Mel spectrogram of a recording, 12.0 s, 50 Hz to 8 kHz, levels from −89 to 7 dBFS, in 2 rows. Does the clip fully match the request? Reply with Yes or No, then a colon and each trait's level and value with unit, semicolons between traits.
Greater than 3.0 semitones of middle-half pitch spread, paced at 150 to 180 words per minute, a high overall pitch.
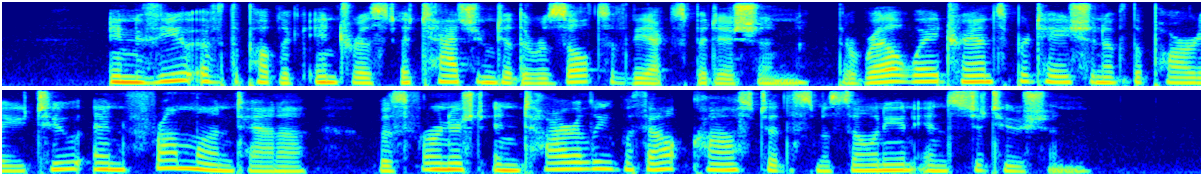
Yes: average, 3.8 semitones; average, 160 wpm; high, 195 Hz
